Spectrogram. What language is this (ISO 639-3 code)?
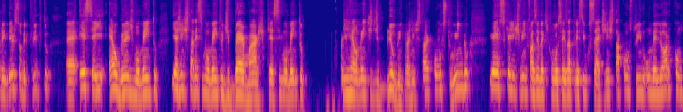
por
